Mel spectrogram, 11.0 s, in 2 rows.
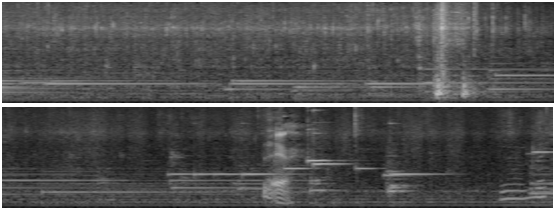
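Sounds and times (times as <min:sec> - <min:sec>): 
water splashing as a face is washed: 0:00.0 - 0:05.5
soft steady tones: 0:00.0 - 0:11.0
speech: 0:08.3 - 0:08.7.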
